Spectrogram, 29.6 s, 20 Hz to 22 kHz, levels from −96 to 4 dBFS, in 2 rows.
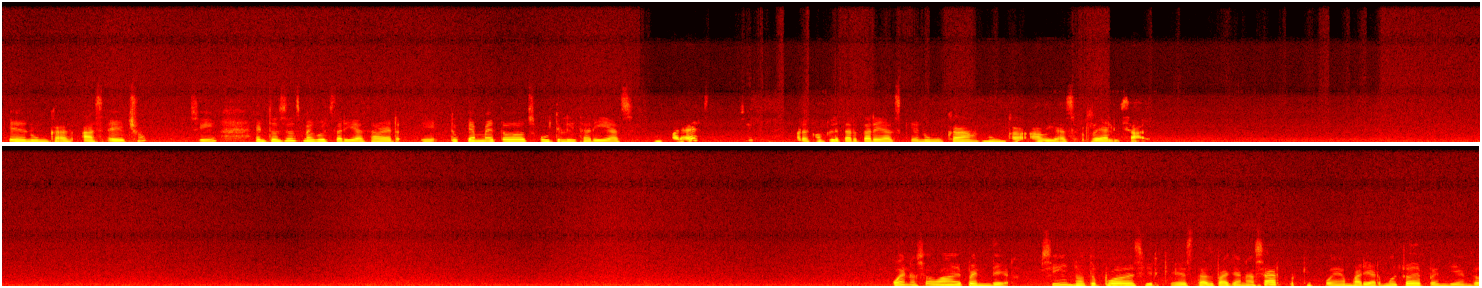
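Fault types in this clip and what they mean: Speech suppressed in double talk: the speech level dips in five short patches between about 6.5 and 11.5 s, falling by roughly 5 to 15 dB at worst, likely an echo canceller turning down the near talker while the far side also spoke.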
